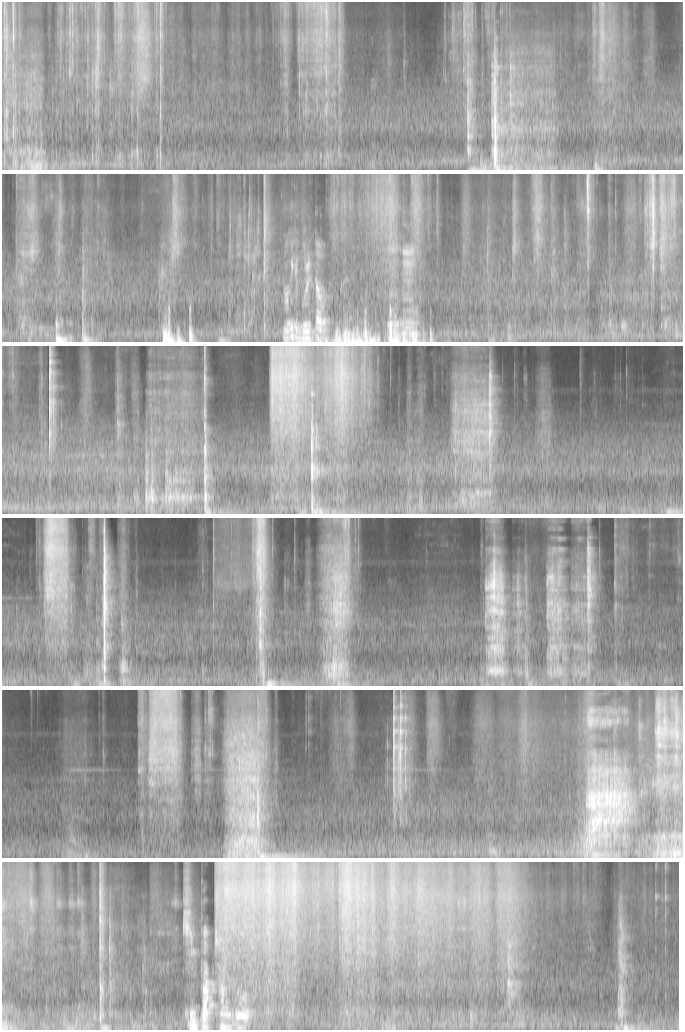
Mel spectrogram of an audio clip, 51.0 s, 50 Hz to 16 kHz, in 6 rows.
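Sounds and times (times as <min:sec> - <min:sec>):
rustling: 0:07.3 - 0:08.2, 0:10.5 - 0:17.2, 0:20.4 - 0:22.4, 0:45.2 - 0:50.7.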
